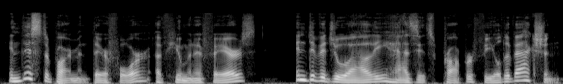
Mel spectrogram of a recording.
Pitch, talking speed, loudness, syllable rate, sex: 120 Hz, 150 wpm, -18 LUFS, 5.6 syllables/s, male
